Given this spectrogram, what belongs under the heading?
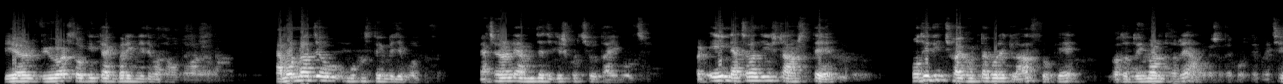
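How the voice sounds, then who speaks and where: A Bangladeshi man, an English teacher, testing students' speaking and explaining to viewers, mixing Bengali and English in a calm questioning way. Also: mid-range voice, very fast, lo-fi sound. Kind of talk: oral test and explanation to viewers. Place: classroom. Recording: echoey classroom with faint ambience.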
